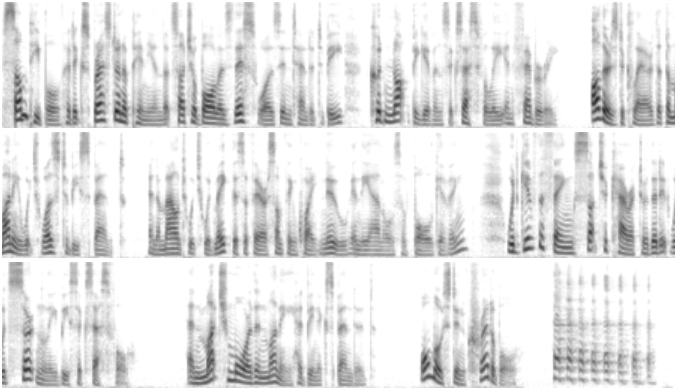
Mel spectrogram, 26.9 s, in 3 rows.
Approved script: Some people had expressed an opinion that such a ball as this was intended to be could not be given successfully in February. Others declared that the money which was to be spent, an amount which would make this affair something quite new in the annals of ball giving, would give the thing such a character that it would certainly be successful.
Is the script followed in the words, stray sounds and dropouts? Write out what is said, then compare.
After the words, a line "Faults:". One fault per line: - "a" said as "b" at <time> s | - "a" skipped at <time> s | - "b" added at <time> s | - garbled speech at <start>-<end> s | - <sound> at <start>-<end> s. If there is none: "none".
Some people had expressed an opinion that such a ball as this was intended to be could not be given successfully in February. Others declared that the money which was to be spent, an amount which would make this affair something quite new in the annals of ball giving, would give the thing such a character that it would certainly be successful. And much more than money had been expended. Almost incredible
Faults:
- "And much more than money had been expended Almost incredible" added at 20.4 s
- laugh at 25.3-26.7 s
